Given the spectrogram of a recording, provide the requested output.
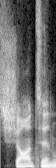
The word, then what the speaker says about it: Shaunton: My husband's name is pronounced Shaunton like wanton soup.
